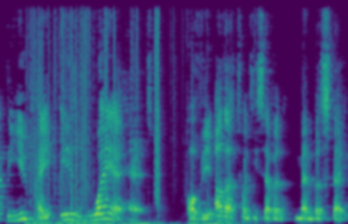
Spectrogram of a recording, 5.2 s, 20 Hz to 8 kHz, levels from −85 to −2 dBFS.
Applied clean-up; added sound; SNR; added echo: classical method WPE with log-MMSE.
